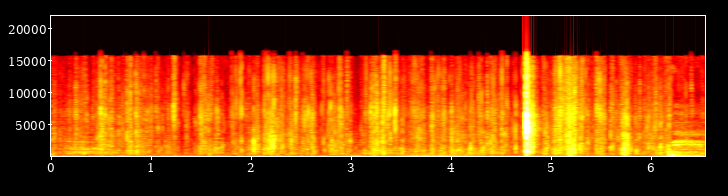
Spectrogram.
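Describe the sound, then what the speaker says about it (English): Plastic bags crinkling while a Halo Legendary Crate is unpacked, with soft continuous rustling and one sharp louder crackle near the end, close and fairly quiet. "Didn't realize there was going to be plastic bags in here"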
